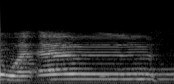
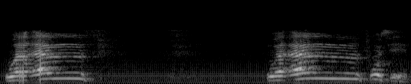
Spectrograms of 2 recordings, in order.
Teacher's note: بيحصل تلامس بين بطن الشفة السفلى مع اطراف الثنايا، عشان لما بجيب الفاء بفكهم من بعض بيجي لي الهمس وانف وانفسه. · Term: الاخفاء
